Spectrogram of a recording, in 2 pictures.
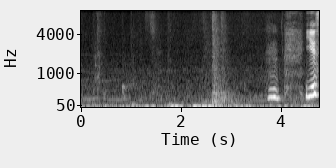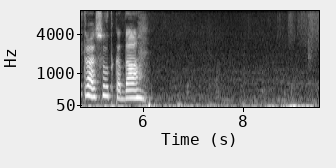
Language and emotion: Russian, positive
